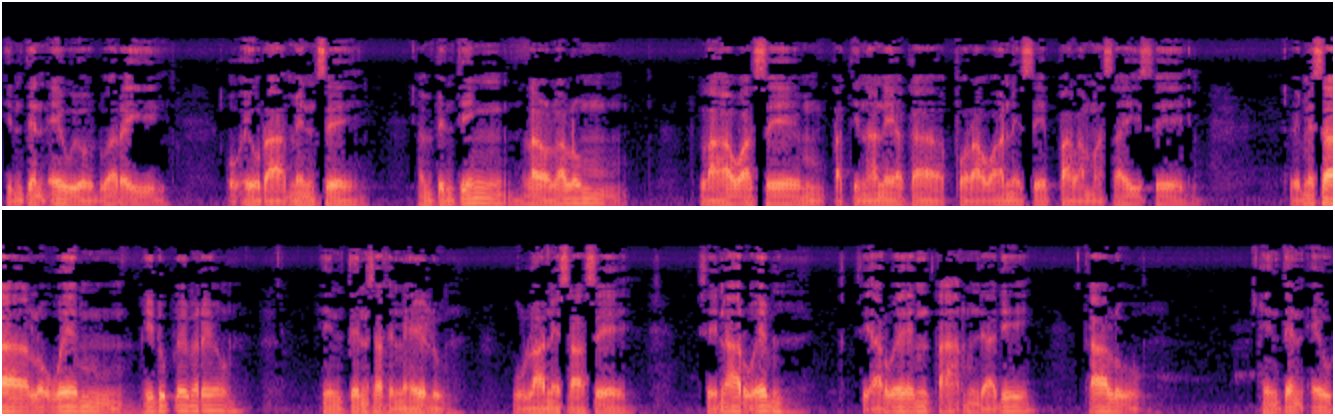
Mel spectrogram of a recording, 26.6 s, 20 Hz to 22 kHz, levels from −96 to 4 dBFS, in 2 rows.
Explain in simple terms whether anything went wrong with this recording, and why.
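Throughout, the speech sounds watery and swirly, with everything above 10.5 kHz missing. That is likely heavy MP3 compression dropping fine detail to save space.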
